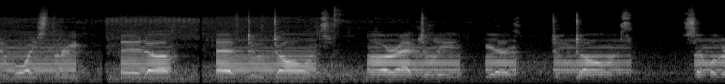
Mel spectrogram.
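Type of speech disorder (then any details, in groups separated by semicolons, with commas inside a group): Electrolarynx speech; laryngectomy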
